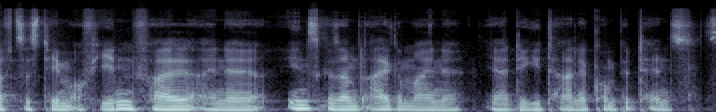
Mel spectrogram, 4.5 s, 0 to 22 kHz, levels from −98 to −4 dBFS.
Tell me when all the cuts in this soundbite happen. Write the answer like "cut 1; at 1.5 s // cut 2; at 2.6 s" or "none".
none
